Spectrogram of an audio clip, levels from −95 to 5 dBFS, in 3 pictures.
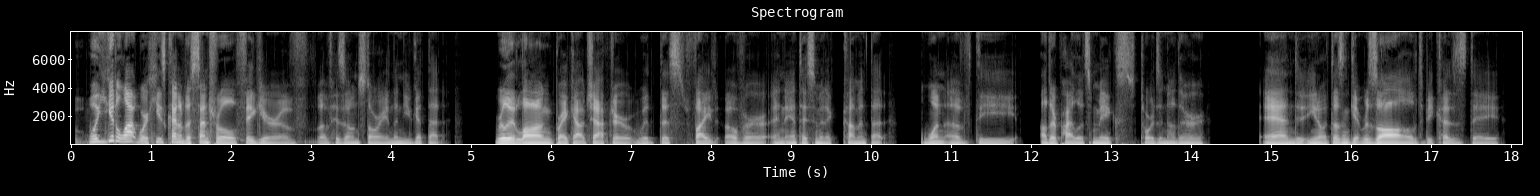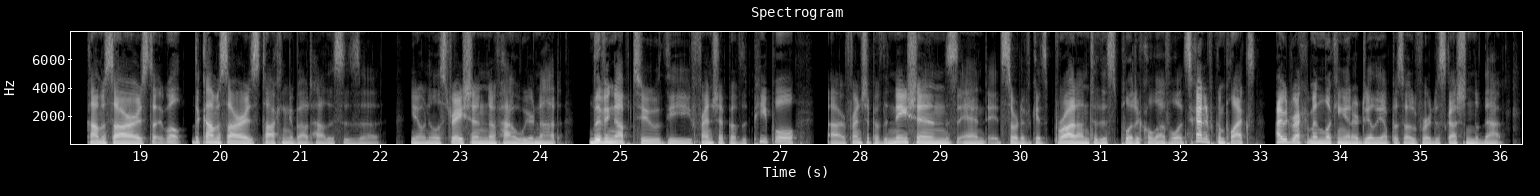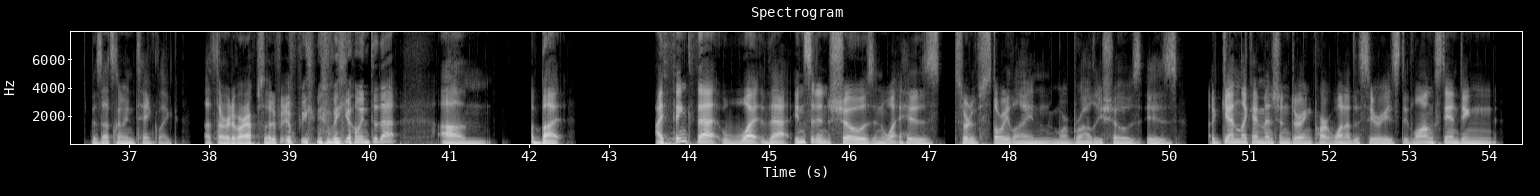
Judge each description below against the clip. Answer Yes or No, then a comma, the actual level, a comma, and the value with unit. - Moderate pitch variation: Yes, average, 3.5 semitones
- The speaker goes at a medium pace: Yes, average, 180 wpm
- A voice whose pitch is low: Yes, low, 125 Hz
